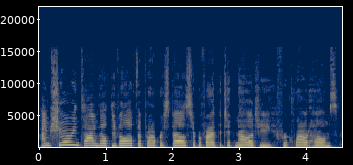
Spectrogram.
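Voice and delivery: reassuring Twilight. Acted. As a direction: reassure a friend. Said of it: "reassured Twilight".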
